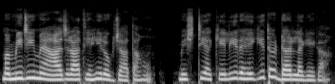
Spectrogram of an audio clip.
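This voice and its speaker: A man's voice: extremely high pitch, quick pace, darkish tone, no room sound, clean studio sound. Woman voicing a coaxing young son-in-law.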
